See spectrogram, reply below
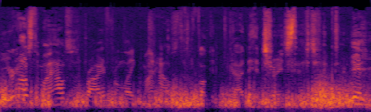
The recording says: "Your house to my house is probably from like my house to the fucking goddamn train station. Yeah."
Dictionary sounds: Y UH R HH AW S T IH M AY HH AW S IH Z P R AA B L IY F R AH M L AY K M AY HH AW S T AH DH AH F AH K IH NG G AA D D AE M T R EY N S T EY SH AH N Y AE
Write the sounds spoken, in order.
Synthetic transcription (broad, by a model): Y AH R HH AW S T IH M AY HH AW S IH Z B R AA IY F R AH M L AY K M AY HH AW S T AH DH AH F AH K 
